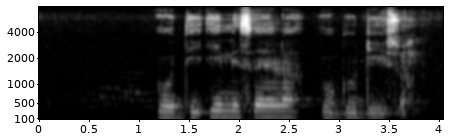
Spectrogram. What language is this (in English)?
Venda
